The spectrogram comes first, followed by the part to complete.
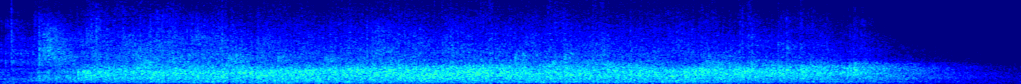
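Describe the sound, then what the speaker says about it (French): A hall audience at a Protestant and Muslim interfaith gathering breaks into loud, sustained applause that holds steady for several seconds before tapering off at the end. "qu'on applaudit bien fort."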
